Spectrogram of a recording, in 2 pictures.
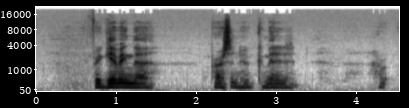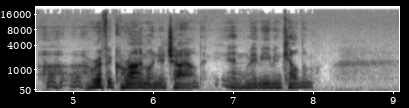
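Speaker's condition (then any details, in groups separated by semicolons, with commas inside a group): Parkinson's disease; some speech issues, ice water harms vocal cords, drinks warm water, speech therapy judged unnecessary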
